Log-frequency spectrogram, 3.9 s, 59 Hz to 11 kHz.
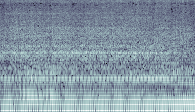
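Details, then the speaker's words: Houseboat Volvo Penta 130 running again during a tune-up after switching back to the first distributor cap: steady, even low rumble with a regular firing beat of about 200 per minute and no misses; healthy idle. "runs that means tomorrow i'm gonna tackle the bellows which which is something i have not been looking forward to doing"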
